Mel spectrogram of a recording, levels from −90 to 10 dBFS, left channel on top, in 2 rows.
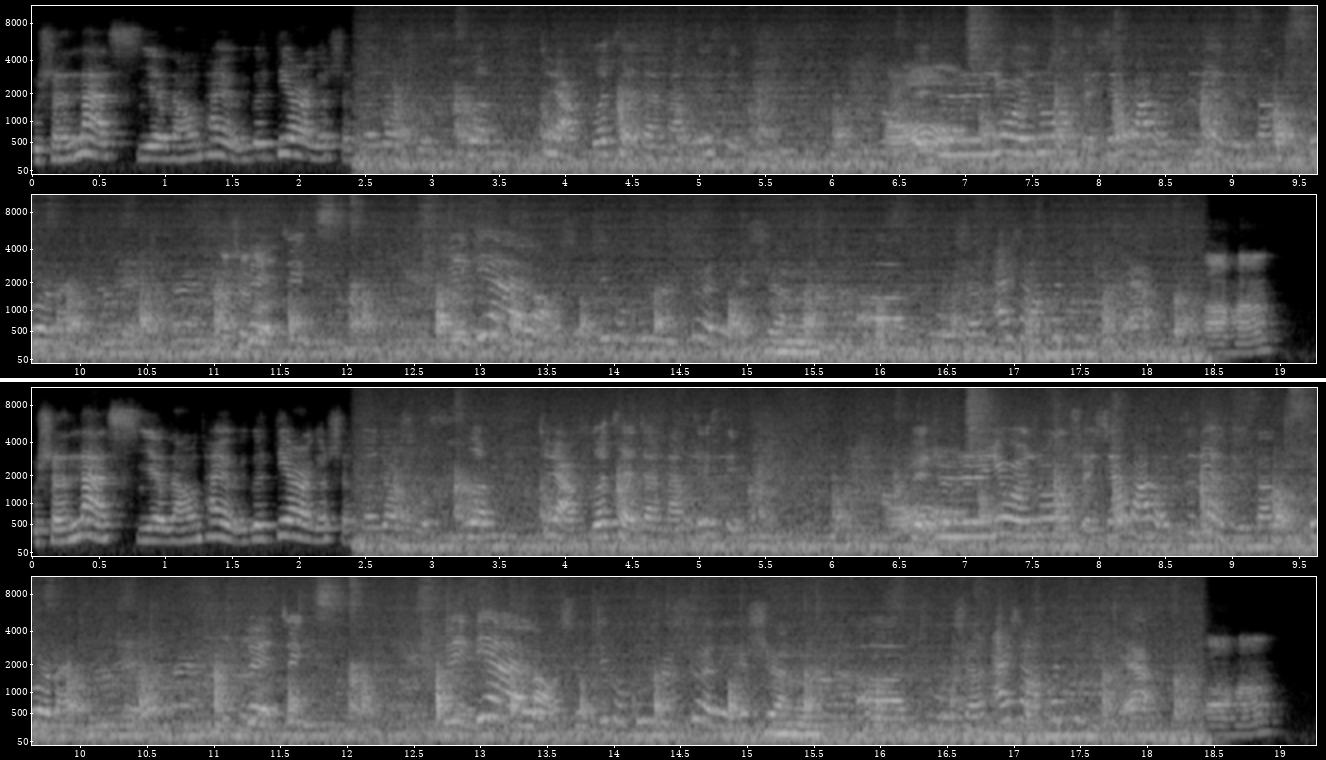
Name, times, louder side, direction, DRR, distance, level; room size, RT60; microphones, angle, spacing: voice 1, 0.0-3.5 3.8-5.5 6.6-10.7 11.2-11.6 12.7-15.4 15.8-18.1, right 3 dB, 65° right, 0.8 m, -30 dB
sound 1, 2.4-18.4, right 1 dB, 45° right, 1.0 m, -31 dB
voice 2, 6.4-7.0 11.0-11.5 12.1-13.2 18.4-18.9, left 3 dB, 35° left, 0.5 m, -32 dB
3.8 x 3.1 x 4.1 m
head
